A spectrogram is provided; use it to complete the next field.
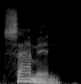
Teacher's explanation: the problem with salmon is that it's got a silent L hanging out in there, just trying to blend in.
